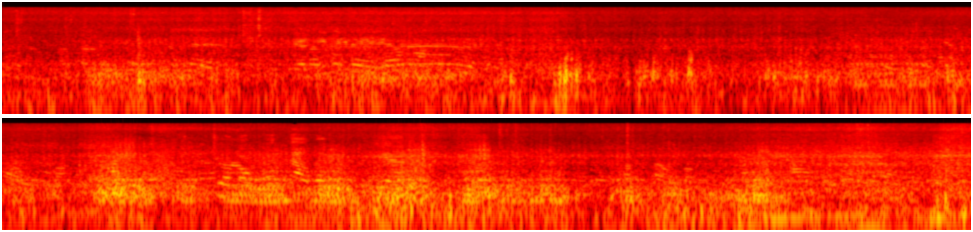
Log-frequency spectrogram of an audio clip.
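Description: Water splashes and rushes along a boat's hull.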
